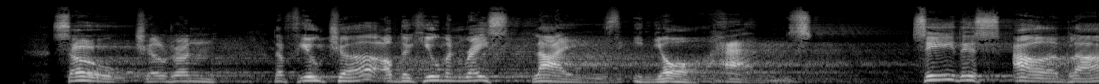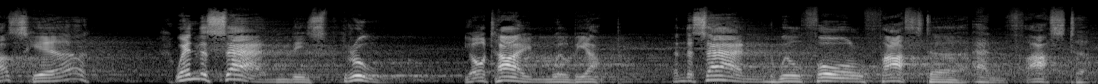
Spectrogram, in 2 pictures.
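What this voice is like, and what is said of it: Scary voice. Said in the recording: “scary voice”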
